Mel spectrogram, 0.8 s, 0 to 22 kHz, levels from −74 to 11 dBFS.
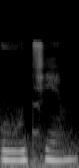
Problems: low volume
